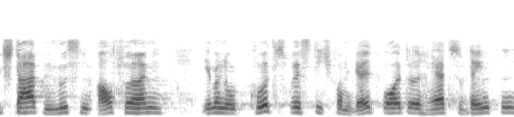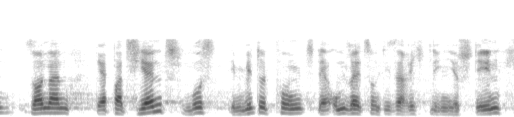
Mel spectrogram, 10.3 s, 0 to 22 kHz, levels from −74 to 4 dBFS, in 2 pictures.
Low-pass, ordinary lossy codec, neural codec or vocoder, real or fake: 5.4 kHz; none; codec, 16 kHz in and 24 kHz out, 1.1 kbps, FireRedTTS-2 codec; fake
